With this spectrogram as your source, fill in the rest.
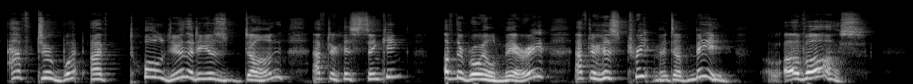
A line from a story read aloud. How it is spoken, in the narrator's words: Lord Julian protested indignantly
